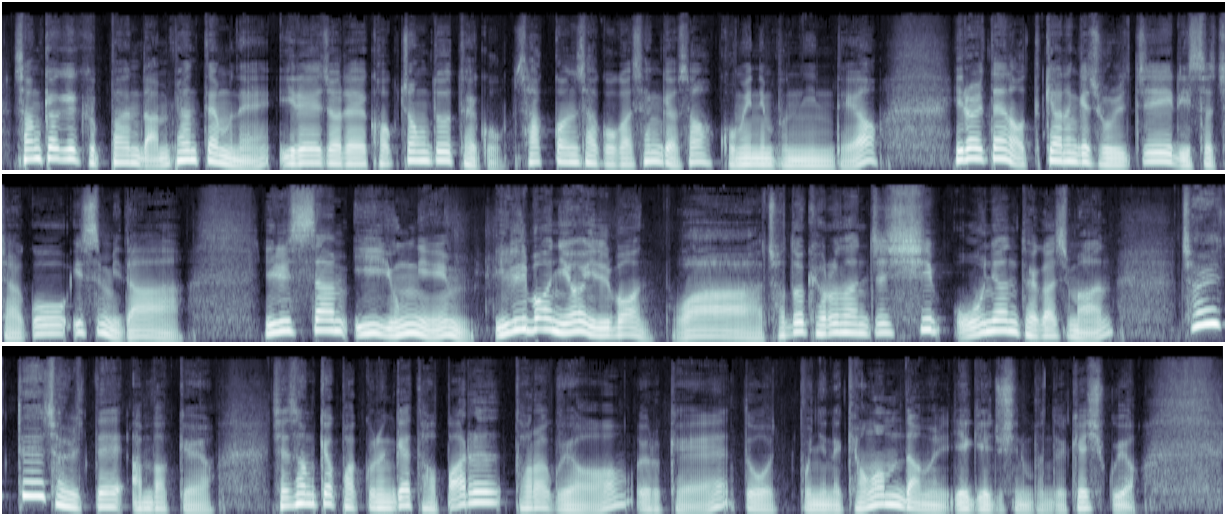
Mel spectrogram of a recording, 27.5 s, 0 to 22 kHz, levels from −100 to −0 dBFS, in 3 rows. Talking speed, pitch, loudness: 255 characters per minute, 130 Hz, -15 LUFS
